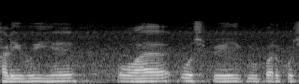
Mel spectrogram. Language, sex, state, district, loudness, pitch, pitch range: Hindi, male, Bihar, Jahanabad, -18 LUFS, 140 Hz, 140-145 Hz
